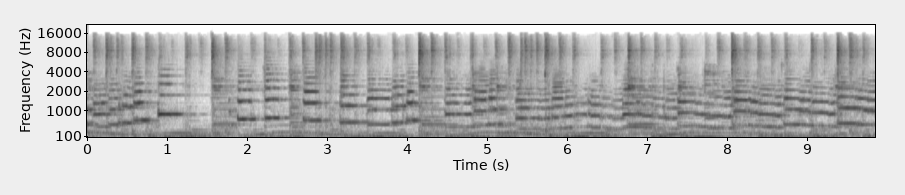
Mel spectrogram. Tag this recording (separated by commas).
Strum, Plucked string instrument, Acoustic guitar, Music, Guitar, Musical instrument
